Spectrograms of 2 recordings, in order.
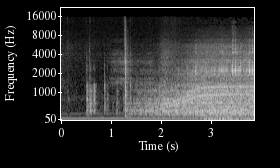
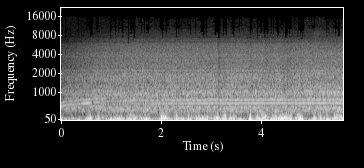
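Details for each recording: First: Honeywell ionizing HEPA room air cleaner used as a bedroom white-noise maker: as the fan spins up, a fierce rattle of about four per second builds over the air rush; owner suspects something stuck unbalancing the fan; caused by a dirty fan and dry bearings. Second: Honeywell ionizing HEPA room air cleaner after repair, reassembled: soft steady whoosh with a faint constant hum and no rubbing, squeal or rattle; bearings given a drop of oil; runs normally, nice and quiet.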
